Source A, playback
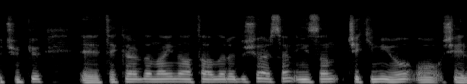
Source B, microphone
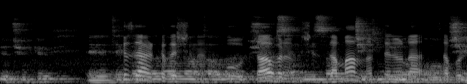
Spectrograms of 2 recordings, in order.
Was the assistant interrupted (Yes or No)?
Yes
